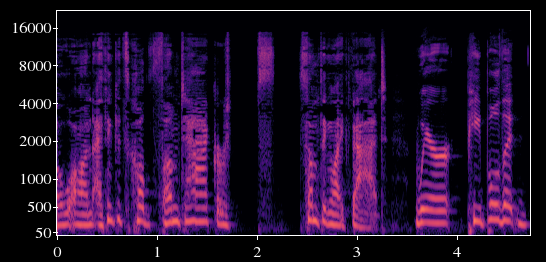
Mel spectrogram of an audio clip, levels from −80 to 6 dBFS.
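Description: From the very start to about 3.25 s you're hearing an adaptive stream starting at a low bitrate. The player grabbed a cheap rendition to get going fast, so the speech has that thin, swirly top end that sounds like a low-rate HE-AAC stream around 20 kbit/s. Once it had sized up the connection it jumped to a better one, likely AAC-LC near 96 kbit/s, with no gap, and nothing is left above about 14.9 kHz.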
